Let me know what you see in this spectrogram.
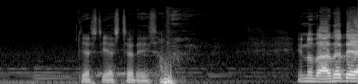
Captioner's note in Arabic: ضحك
